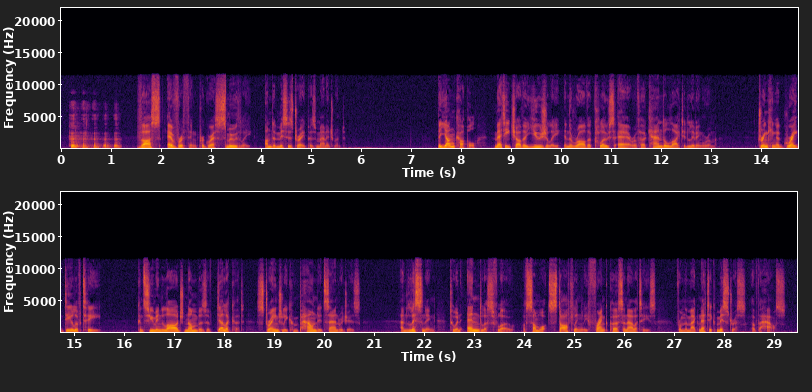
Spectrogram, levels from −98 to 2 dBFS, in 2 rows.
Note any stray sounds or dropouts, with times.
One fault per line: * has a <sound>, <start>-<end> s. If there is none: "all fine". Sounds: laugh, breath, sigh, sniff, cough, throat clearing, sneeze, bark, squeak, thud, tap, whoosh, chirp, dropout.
* has a laugh, 0.2-1.2 s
